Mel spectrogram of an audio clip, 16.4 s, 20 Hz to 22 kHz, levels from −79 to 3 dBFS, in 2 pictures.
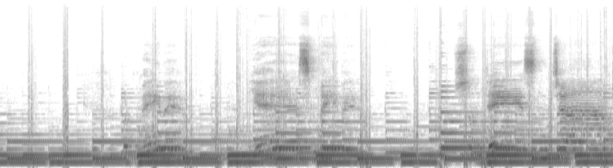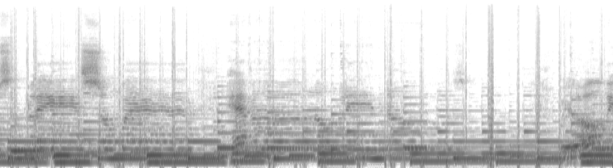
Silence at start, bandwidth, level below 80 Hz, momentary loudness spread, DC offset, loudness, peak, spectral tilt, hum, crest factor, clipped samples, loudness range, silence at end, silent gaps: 0 s; 19.5 kHz; -58 dBFS; 5 LU; under 0.1%; -30 LUFS; -14 dBFS; -6.5 dB/octave; none; 14 dB; under 0.1%; 3 LU; 0 s; none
